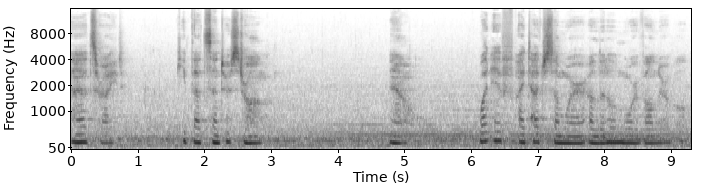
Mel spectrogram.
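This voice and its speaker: A woman playing a telepathic villain, a guarded and intense mentor with a secretly tender side, in an intimate audio roleplay with slow, breathy, deliberate delivery. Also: on the low side, flat delivery, noisy background. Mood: soft, coaxing. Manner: slow, deliberate, often dropping into breathy near-whispers. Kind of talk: intimate audio roleplay acting addressed to the listener. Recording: roomy echo with music behind.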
